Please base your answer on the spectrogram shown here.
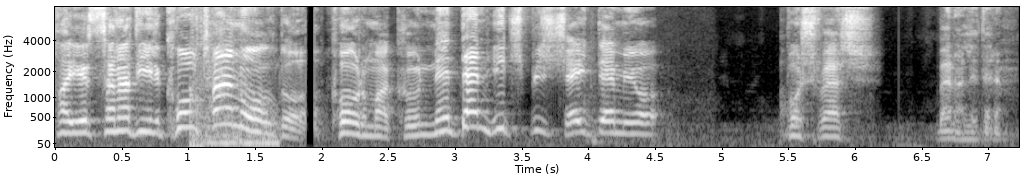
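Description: A man voicing an exasperated, dramatic cartoon homeowner who swings from muttering to yelling. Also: sits high, sing-song, moderate pace, a little hiss or hum. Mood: weary, irritated. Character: exasperated, dramatic male homeowner scolding his clones. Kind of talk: animated comedy dub in Turkish.

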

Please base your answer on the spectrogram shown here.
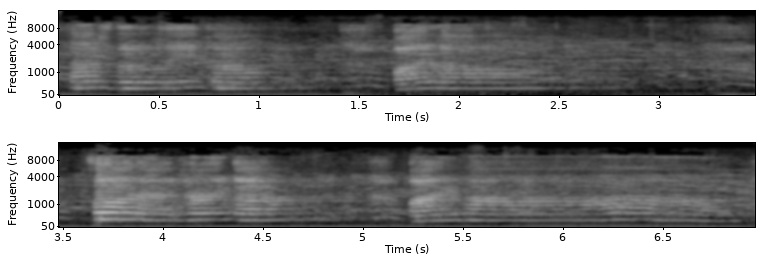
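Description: A man's voice: extremely high pitch, level tone, extremely slow. Jamaican man performing over a distant stage PA. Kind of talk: live dancehall singing and crowd hyping. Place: outdoor covered stage at night beach party. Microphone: handheld stage microphone through PA. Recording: roomy distant live stage PA, loud music, crowd. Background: loud music and crowd.

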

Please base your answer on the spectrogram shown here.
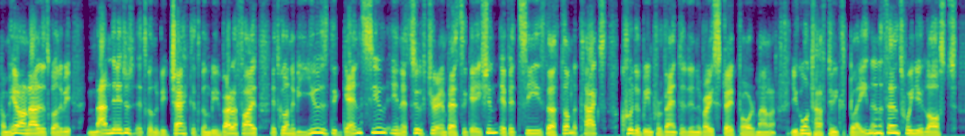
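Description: Man explaining policy, slightly high voice. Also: brisk, few pauses, dry recording, clean studio sound. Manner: steady explanatory, repeats phrases for emphasis. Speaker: guest expert. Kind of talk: conversational interview.

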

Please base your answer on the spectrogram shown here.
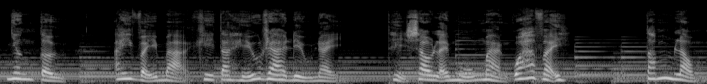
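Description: Sorrowful old village mother over music. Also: on the high side. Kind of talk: animated folktale dubbing.

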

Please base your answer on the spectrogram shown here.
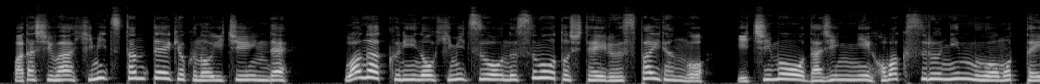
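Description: A woman's voice: mid-range voice, darkish tone, no room sound, close to an everyday voice. Earnest male secret agent for an audiobook played by a woman: grave, polite, urgent, close dry sound. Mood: grave, explaining. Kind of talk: dramatic audiobook reading.

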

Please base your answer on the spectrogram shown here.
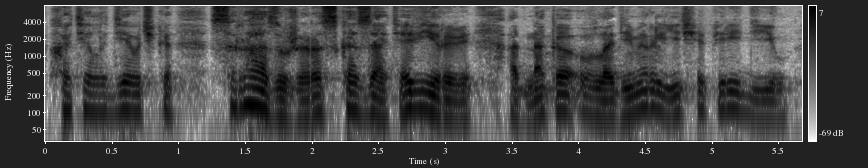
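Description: A man narrating a 1960s radio drama with dramatic, deliberately phrased storytelling. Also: fairly low pitch, slight background noise.

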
